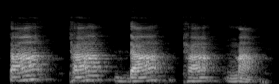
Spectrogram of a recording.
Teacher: മൂർധാവിൽ വരുന്നത് മൂർധന്യം എന്ന് പറയുന്നു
